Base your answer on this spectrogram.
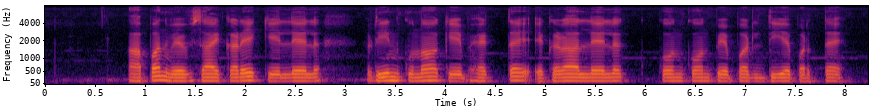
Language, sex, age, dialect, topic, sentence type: Maithili, male, 18-24, Angika, banking, question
